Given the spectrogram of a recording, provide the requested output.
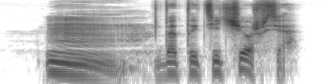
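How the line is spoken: Growled. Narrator (Russian): прорычал я

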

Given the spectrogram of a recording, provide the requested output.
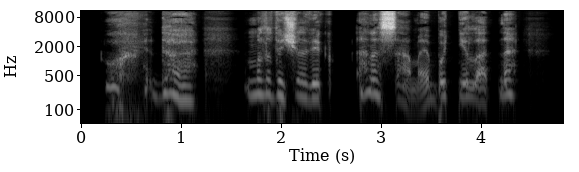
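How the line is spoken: Sighing noblewoman. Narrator (Russian): вздохнула баронесса

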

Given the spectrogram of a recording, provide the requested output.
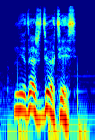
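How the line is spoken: Breathless exhale. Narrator (Russian): Выдохнул Каша

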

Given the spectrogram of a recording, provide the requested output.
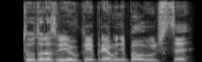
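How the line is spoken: Cheerful sigh. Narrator (Russian): весело вздохнул он

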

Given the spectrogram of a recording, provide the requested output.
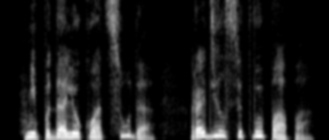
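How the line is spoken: Plain. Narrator (Russian): сказала мама

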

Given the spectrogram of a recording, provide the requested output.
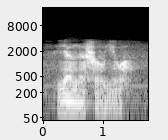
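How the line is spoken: Quiet, into phone. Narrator (Russian): тихо сказал я в трубку

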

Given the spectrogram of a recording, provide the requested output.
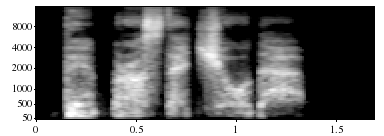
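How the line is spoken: Whispered. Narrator (Russian): шепнул он

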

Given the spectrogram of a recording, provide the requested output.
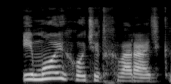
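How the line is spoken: Shouting. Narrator (Russian): кричал он

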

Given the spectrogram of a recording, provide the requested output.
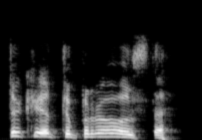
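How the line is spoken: Laughing. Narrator (Russian): засмеялся Кривозуб

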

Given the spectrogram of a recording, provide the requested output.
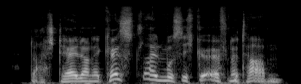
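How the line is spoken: King calling out. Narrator (German): rief König Edelring

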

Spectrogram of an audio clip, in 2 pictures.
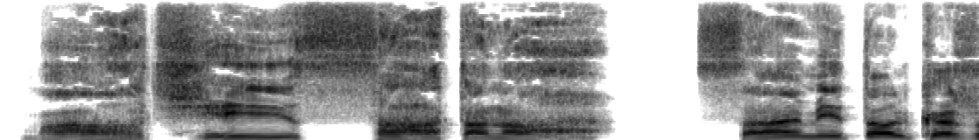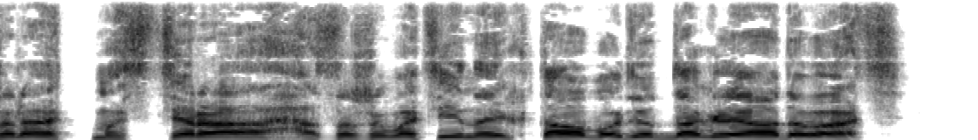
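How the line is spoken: Furious hiss. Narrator (Russian): Рассвирепел Евсей и прошипел

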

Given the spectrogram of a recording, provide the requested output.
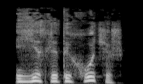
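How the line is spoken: Very loud whisper. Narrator (Russian): прошептала надувная девушка так громко, что слышал весь рынок

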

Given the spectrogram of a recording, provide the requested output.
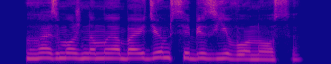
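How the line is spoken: Plain. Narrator (Russian): сказала Алена

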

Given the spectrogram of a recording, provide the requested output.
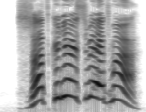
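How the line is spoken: Shouting. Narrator (Russian): закричал на нее Воллер

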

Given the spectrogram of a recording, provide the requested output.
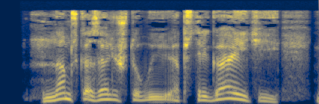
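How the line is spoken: Hesitant explanation. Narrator (Russian): неуверенно пояснил Крендель

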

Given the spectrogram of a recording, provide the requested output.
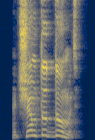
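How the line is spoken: Young man shouting. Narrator (Russian): выкрикнул тощий парень

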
